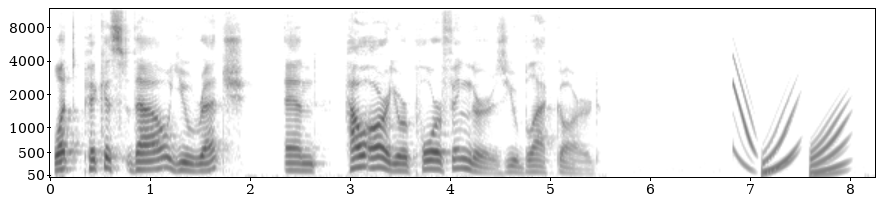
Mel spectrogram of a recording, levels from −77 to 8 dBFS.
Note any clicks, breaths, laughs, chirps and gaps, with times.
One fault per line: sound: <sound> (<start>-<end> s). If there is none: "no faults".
sound: chirp (6.8-8.1 s)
